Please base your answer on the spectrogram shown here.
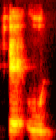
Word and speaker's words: could: modal auxilary-nya yaitu ini bacanya bukan C l-nya enggak perlu dibaca ya langsung o-nya juga enggak perlu jadi cud aja could ya could plus verb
